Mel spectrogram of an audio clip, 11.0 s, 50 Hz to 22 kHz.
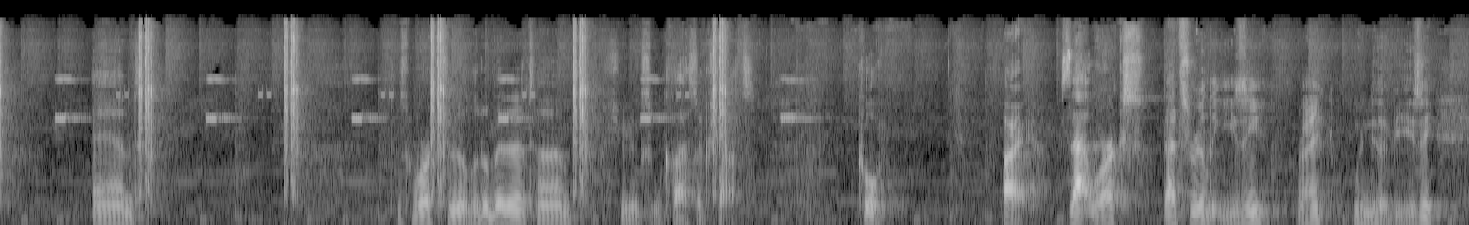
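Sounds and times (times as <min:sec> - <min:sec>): flash unit beep: 0:00.4 - 0:06.2
camera shutter clicking: 0:01.0 - 0:01.3, 0:02.1 - 0:02.4, 0:03.2 - 0:03.5, 0:04.3 - 0:04.5, 0:05.3 - 0:05.6.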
